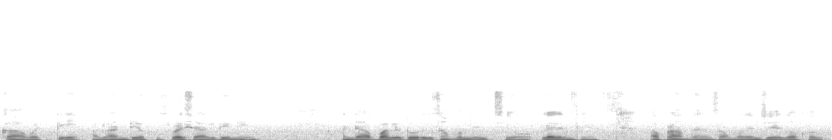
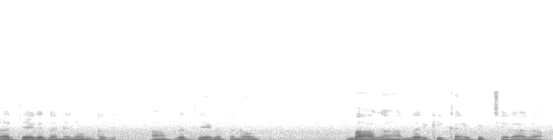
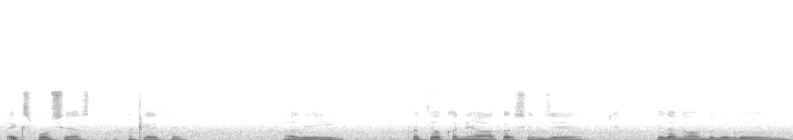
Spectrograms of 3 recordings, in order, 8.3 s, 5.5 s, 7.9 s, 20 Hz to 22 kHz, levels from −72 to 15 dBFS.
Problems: background sounds at intervals, low volume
